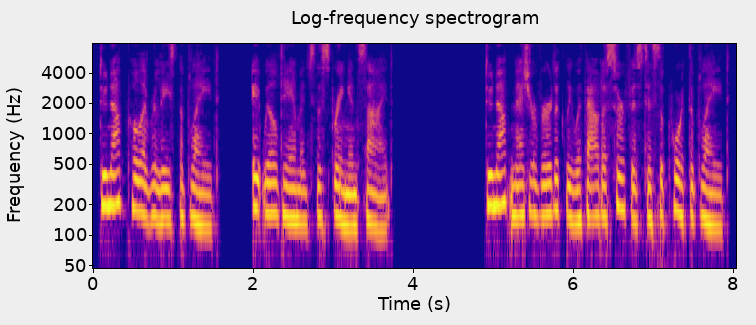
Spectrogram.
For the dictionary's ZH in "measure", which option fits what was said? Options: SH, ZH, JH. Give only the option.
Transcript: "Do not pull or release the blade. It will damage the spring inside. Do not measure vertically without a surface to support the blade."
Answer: ZH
